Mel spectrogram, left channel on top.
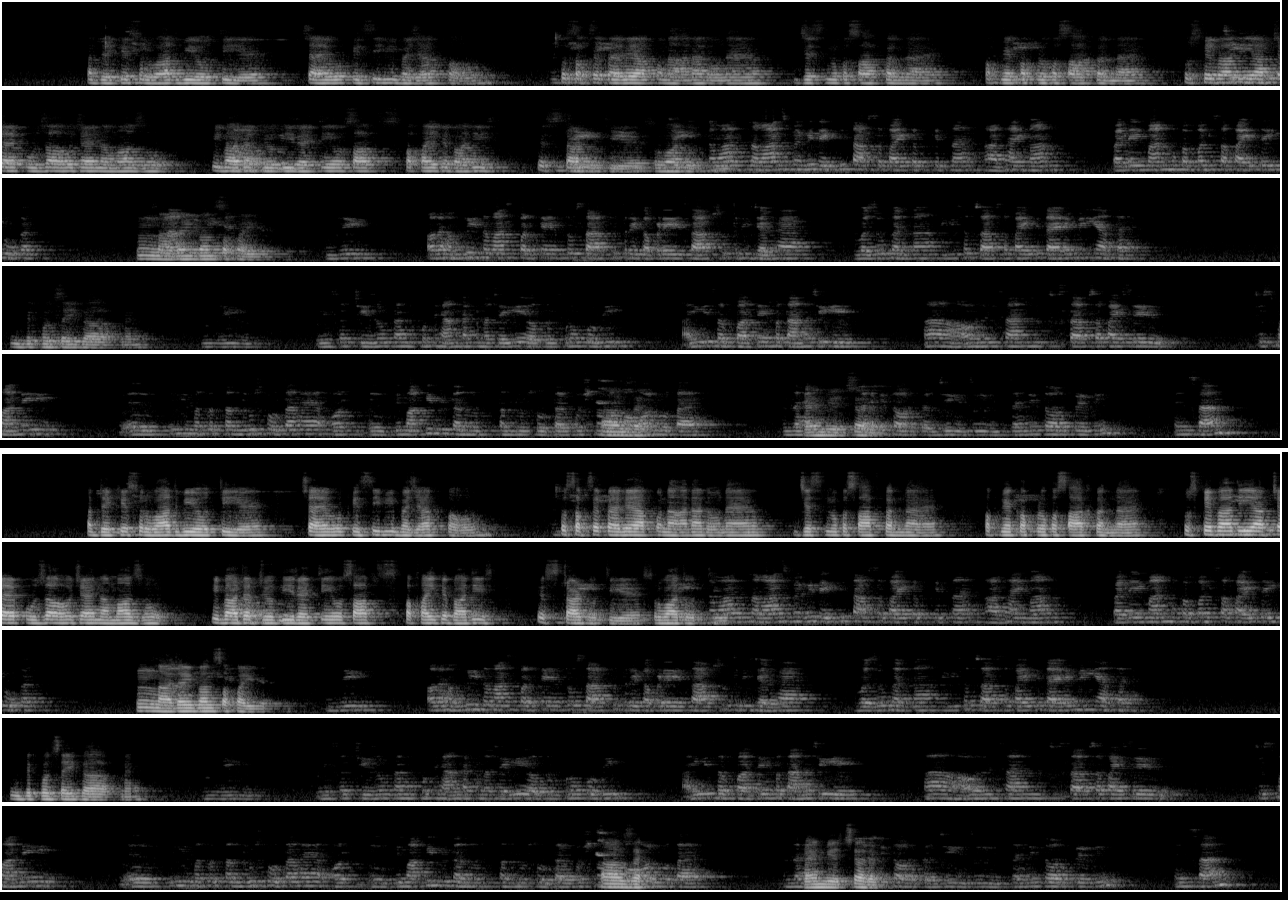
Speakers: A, on the right; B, on the left.
A: اب دیکھیے
B: جی
A: شروعات بھی ہوتی ہے چاہے وہ کسی بھی مذہب کا ہو تو
B: جی
A: سب سے
B: جی
A: پہلے آپ کو نہانا دھونا ہے جسم کو صاف کرنا ہے اپنے
B: جی
A: کپڑوں کو صاف کرنا ہے اس کے بعد
B: جی
A: ہی
B: جی
A: آپ چاہے پوزا ہو چاہے نماز ہو عبادت
B: ہاں
A: جو
B: پھر
A: بھی رہتی ہوں صاف صفائی کے بعد ہی اسٹارٹ
B: جی
A: ہوتی
B: جی
A: ہے شروعات
B: جی
A: ہوتی
B: نماز
A: ہے
B: نماز میں بھی دیکھی صاف صفائی کا کتنا آدھا ایمان پہلے ایمان مکمل صفائی سے ہی ہوگا
A: ہ
B: اسلام
A: آد ہی
B: میں
A: بان
B: بھی
A: صفائی ہے
B: جی اور ہم بھی نماز پڑھتے ہیں تو صاف ستھرے کپڑے صاف ستھری جگہ وضو کرنا یہ سب صاف صفائی کے دائرے میں ہی آتا ہے
A: بالکل
B: ہ
A: صحیح کہا آپ نے
B: جی یہ سب چیزوں کا ہم کو دھیان رکھنا چاہیے اور دوسروں کو بھی آئیے سب باتیں بتانا چاہیے ہاں اور انسان صاف صفائی سے جسمانی بھی مطلب تندرست ہوتا ہے اور دماغی بھی ت تندرست ہوتا ہے خوشنما
A: ہاں
B: ماحول ہوتا ہے ذہن
A: بھی اچھا
B: ذہنی
A: رہتا
B: طور جی جی ذہنی طور پہ بھی انسان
